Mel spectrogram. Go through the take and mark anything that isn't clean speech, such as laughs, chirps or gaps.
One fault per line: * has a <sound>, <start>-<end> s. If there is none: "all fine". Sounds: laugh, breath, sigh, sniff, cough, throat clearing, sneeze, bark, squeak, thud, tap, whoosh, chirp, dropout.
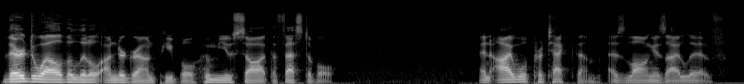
all fine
